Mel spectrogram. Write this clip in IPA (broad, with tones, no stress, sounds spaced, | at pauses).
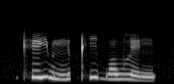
kʰ e˧˥ j u˩ n ŋ e˥˨ p̚ kʰ i˥˨ b ɔː˧ w l e˩ ŋ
